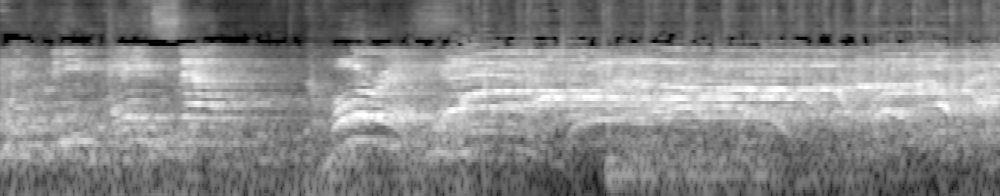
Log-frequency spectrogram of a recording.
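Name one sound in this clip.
A man speaks with animation into a microphone in an echoing hall.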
